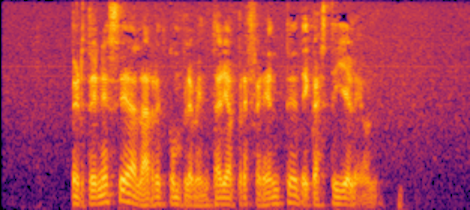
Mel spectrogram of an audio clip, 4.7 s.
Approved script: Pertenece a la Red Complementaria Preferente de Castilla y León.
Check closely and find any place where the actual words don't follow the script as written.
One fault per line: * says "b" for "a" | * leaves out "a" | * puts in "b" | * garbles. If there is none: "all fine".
all fine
